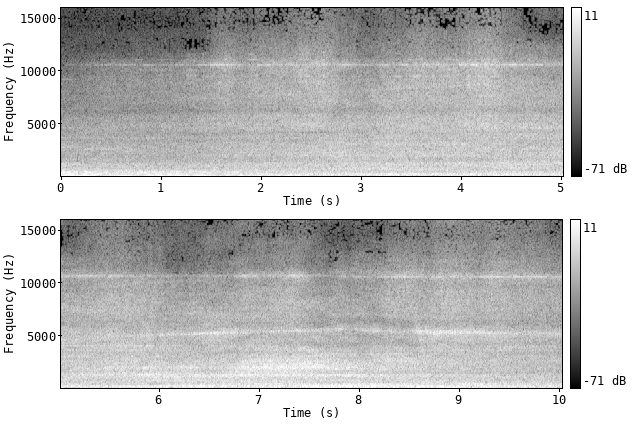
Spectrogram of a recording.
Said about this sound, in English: Well, for one, it is very loud. The plane is finally pulled forward. We're now on the runway with the last of the convoy of flights that's flying aid into Gaza today.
